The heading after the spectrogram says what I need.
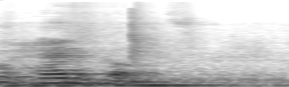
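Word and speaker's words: handcuffs: इसमें दोस्तों D silent है इसलिए डी को यूज नहीं करेंगे और पढ़ेंगे इसको हैंडकफ्स।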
